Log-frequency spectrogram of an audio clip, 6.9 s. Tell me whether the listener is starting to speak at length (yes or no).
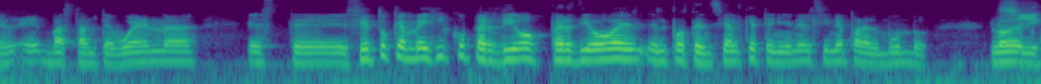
yes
